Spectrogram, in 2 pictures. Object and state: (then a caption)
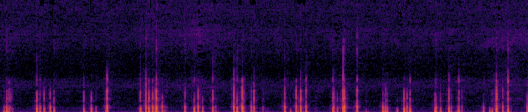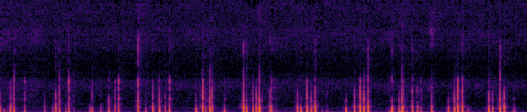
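Rubber phone case. Fingernails tap quickly on the back and edges of an empty teal rubber iPhone case. The result is rapid bursts of soft, dull, low clicks with no ring, coming in uneven flurries throughout.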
